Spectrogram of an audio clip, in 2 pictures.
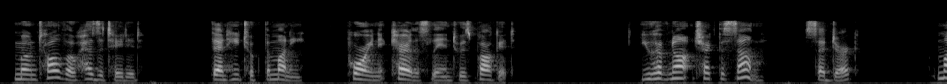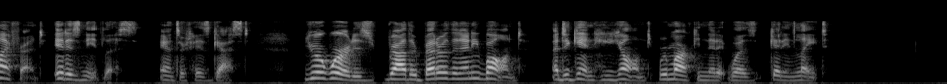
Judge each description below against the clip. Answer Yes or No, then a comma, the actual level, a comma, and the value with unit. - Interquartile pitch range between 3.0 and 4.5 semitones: No, wide, 5.4 semitones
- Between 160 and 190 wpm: No, average, 150 wpm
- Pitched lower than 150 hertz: No, high, 230 Hz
